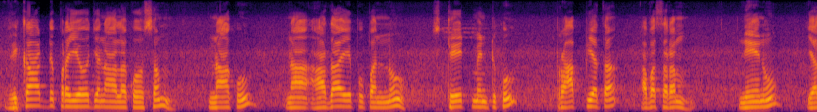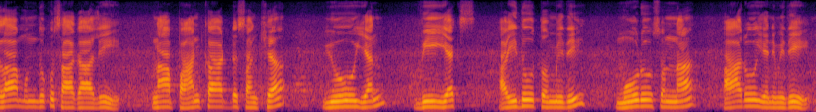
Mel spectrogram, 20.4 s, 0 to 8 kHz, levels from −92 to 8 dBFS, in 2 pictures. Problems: constant background noise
